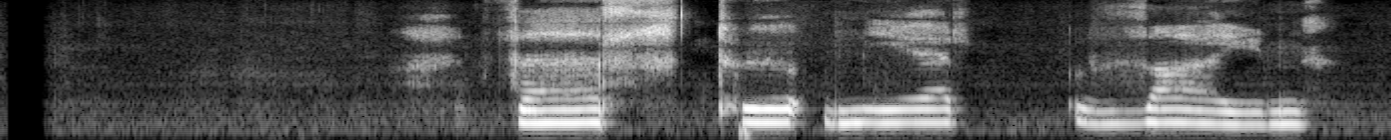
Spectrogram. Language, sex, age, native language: Icelandic, female, 7, Icelandic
